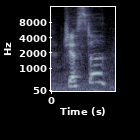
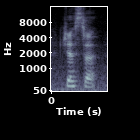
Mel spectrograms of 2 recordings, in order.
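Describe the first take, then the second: First: Jester said high with a rising, puzzled tune; questioning rise. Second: Said in the usual way. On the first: Real, not acted. Streamer querying an item name, questioning rise on Jester.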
